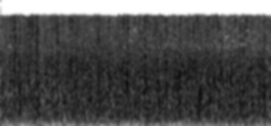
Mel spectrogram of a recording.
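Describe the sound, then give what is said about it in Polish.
Applause from a crowd at a parish gathering, a dense, steady patter of many hands clapping at an even loudness the whole way through. “Brawa dla nich.”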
